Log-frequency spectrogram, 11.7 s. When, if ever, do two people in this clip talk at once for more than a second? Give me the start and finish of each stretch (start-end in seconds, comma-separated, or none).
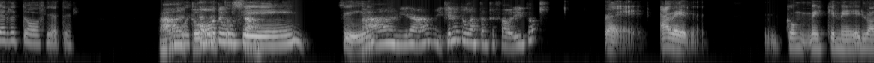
2.2-3.6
